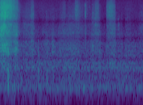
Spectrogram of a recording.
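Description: Folded sheet of paper sliding down onto a stack of folded paper with a brief swish, followed by faint soft rubbing of hands over the paper about a second and a half in.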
